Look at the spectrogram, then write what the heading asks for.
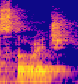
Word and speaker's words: Storj: in 2021 now storage it's pronounced a storage but I'm never going to say that storage um is an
